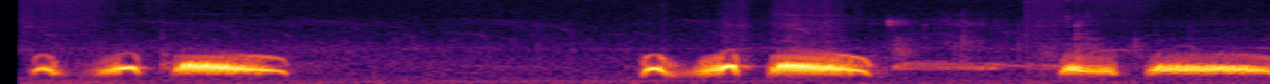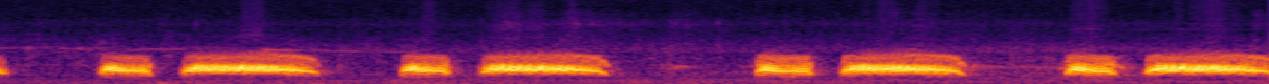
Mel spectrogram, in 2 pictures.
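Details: Spotted dove cooing, used as a lure to draw wild doves in: soft, hollow, two- and three-note coos in repeated phrases, a short stutter then a longer drawn note, with a brief pause early on.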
